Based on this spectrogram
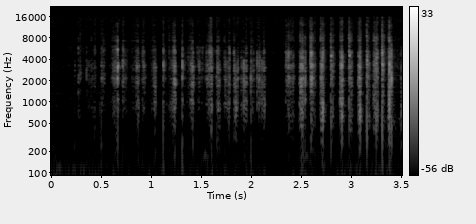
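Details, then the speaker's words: Speaker from a 1966 Admiral PG919 vacuum-tube black-and-white TV: dry, papery scratching with each push of the cone, as the voice coil rubs and pinches in its gap because of warpage. "yeah I figure if I can get the speaker out I might be able to correct the problem with the uh voice coil rubbing at least that's my Hope anyway"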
